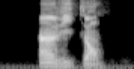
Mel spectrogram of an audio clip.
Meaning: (verb) present participle of inviter; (adjective) attractive, appealing, inviting
- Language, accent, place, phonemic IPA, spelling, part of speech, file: French, France, Lyon, /ɛ̃.vi.tɑ̃/, invitant, verb / adjective, LL-Q150 (fra)-invitant.wav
